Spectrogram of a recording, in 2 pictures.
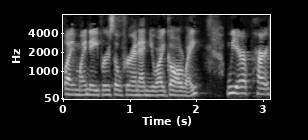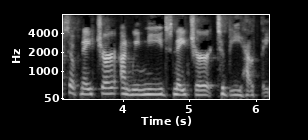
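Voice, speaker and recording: A woman in a West Cork accent, bright and sharp in tone, with lively intonation at a moderate pace against a quiet background. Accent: West Cork Irish. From Ireland, West Cork. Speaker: conference speaker, mental health walking programme coordinator. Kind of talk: conference presentation.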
